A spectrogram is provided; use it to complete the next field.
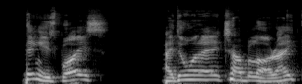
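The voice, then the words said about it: Put-on Welsh accent. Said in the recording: “What's it going Welsh? ... I just thought I'd do it in a Welsh accent.”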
